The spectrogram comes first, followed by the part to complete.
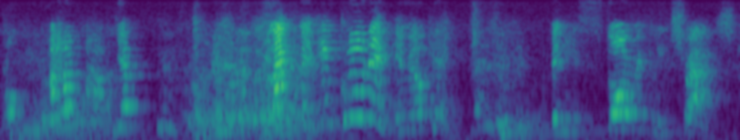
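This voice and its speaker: A woman's voice: extremely high pitch, lively intonation, slow pace, pauses often, over a noisy crowd, full character voice. An actress in a live staged reading, playing a brash, opinionated, combative young woman who swears freely in slang. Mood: defiant. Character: brash, defiant, opinionated young woman, foul-mouthed online activist. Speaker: student actor in a staged reading. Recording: echoey live stage, distant mic, noisy audience.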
